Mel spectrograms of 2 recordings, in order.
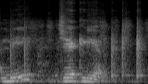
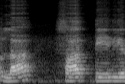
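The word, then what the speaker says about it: Le Chatelier: English वाले तो इसको, इंग्लिश मीडियम वाले तो ली चेटलियर पढ़ते हैं, और हिंदी मीडियम में इसी बात को ला सातेलियर पढ़ते हो। क्या प्रोनाउंसिएशन है, अपना अपना स्टाइल है कैसे इसको पढ़ने का है। इंग्लिश में ली चेटलियर पढ़ते हैं इसी को, और हिंदी वाले मीडियम वाले इसी को ला सातेलियर बोलते हैं, ला सातेलियर बोलते हैं,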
